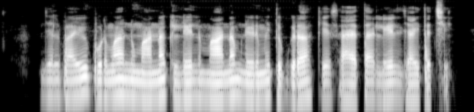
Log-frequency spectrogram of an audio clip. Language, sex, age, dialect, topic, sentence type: Maithili, female, 25-30, Southern/Standard, agriculture, statement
